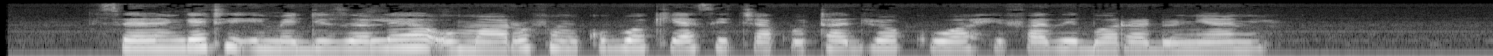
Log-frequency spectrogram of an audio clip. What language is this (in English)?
Swahili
